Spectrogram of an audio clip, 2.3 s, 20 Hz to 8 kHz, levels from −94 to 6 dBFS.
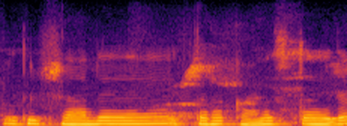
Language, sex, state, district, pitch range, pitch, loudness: Kannada, female, Karnataka, Koppal, 185-200 Hz, 195 Hz, -12 LUFS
